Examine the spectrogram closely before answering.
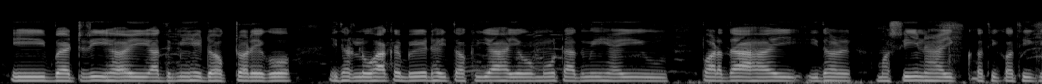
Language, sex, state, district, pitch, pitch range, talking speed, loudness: Bajjika, male, Bihar, Vaishali, 175 Hz, 170-175 Hz, 160 wpm, -29 LUFS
